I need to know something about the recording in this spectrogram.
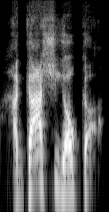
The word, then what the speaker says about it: Higashioka: I always, how do you pronounce it? Higashioka.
